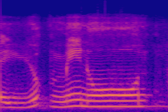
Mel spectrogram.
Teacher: جھٹکا لگا کے یؤمنون، حمزہ ساکن ہے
